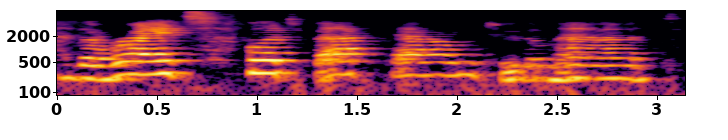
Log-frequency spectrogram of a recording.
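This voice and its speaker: Audible room echo surrounds the speaker. She is a woman with a somewhat breathy voice. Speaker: yoga instructor. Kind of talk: guided yoga class. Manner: calm, instructive.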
